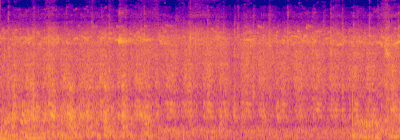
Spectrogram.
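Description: An HO scale model Norfolk and Western coal train rolls steadily along a layout, a continuous soft rattling and clicking of wheels on track with no talk.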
